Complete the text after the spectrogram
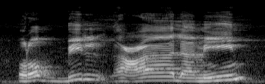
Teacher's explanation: الحمد للہ، للہ لفظ اللہ کو باریک پڑھیں گے کہ اس سے پہلے زیر آ گئی۔ للہ رب را پر زبر ہے، را کو موٹا پڑھیں گے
